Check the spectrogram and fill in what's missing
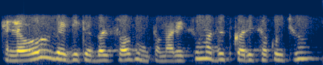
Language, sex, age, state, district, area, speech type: Gujarati, female, 18-30, Gujarat, Ahmedabad, urban, conversation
